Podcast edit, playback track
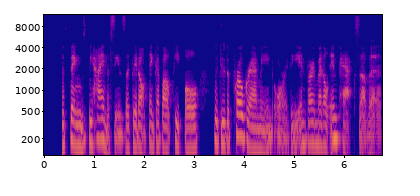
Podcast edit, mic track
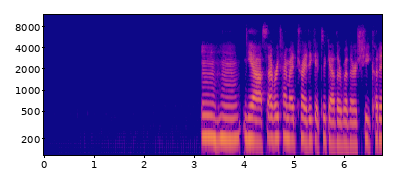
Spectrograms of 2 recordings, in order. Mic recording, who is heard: user only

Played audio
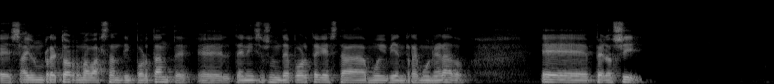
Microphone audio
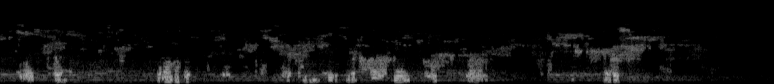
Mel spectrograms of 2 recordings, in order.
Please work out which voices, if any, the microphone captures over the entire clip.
echo only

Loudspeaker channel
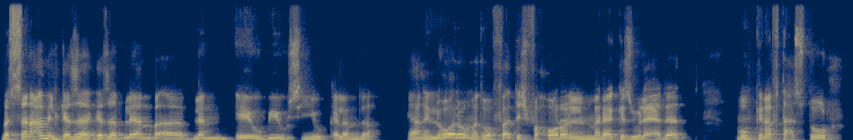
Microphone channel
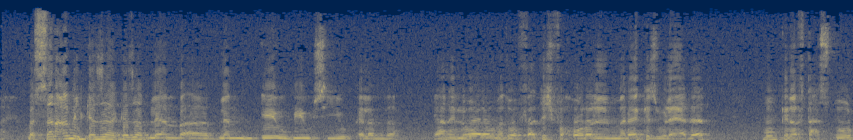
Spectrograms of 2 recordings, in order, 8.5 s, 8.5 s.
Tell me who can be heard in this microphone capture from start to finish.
echo only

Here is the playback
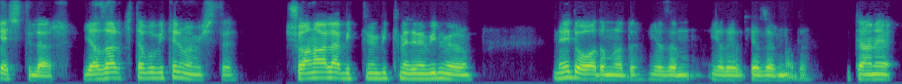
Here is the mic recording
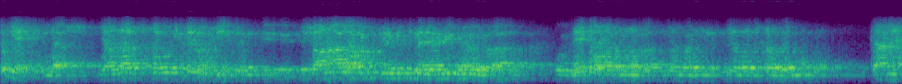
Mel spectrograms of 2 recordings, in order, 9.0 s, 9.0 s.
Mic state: both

